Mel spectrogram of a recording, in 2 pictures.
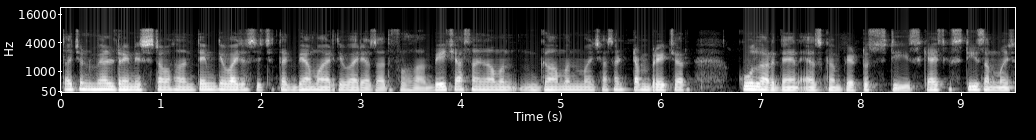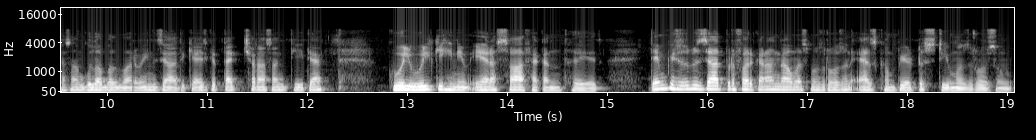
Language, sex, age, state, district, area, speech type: Kashmiri, male, 18-30, Jammu and Kashmir, Ganderbal, rural, spontaneous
